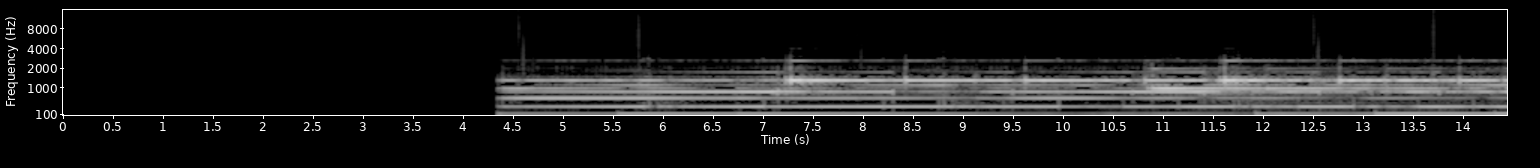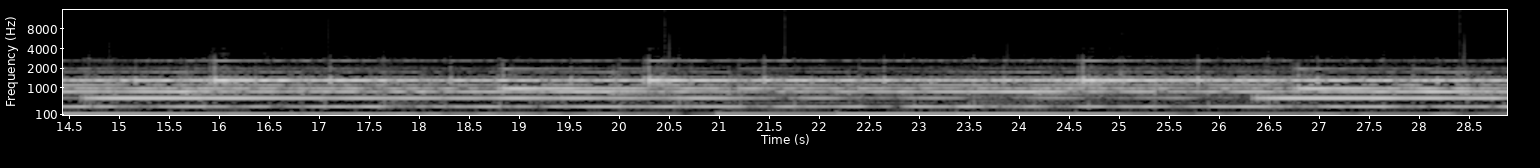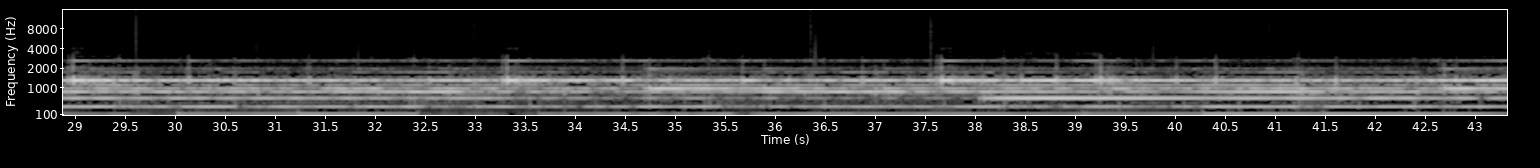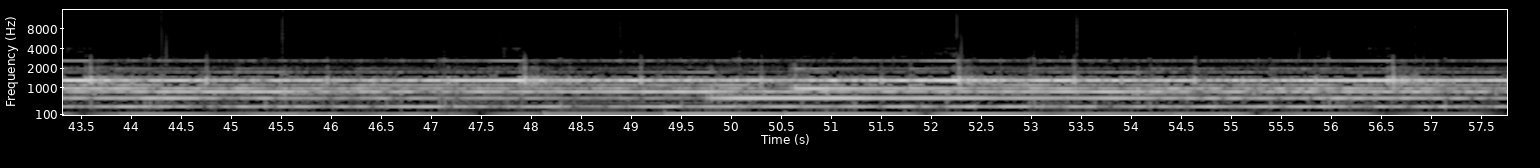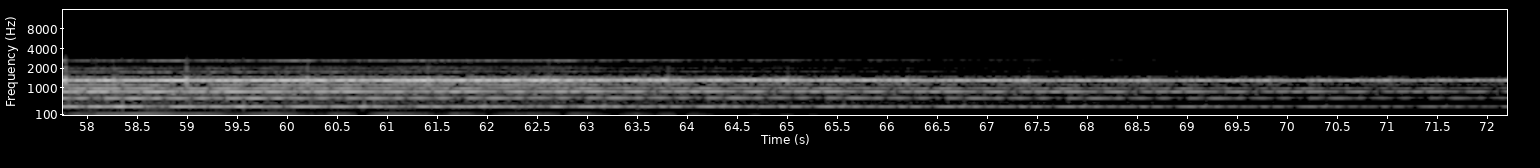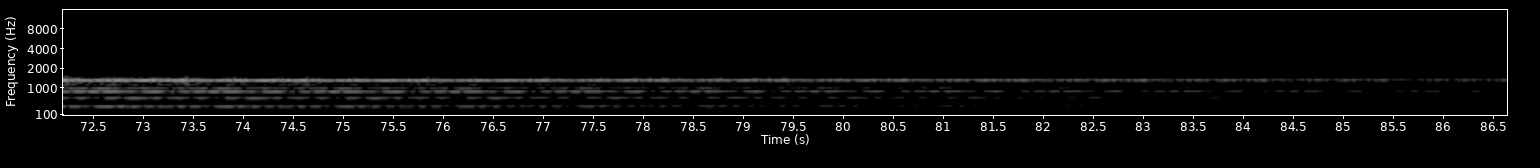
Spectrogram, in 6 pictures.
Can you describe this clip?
Stumbling, you find a clearing. There is a key on the ground near a smoldering fire. There is a path to the West...
ambient, atmosphere, cinematic, delicate, emotional, lonely, mysterious, piano, relaxing, rhodes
